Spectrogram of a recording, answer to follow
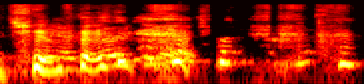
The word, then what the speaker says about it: djembe: Okay, the djembe.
